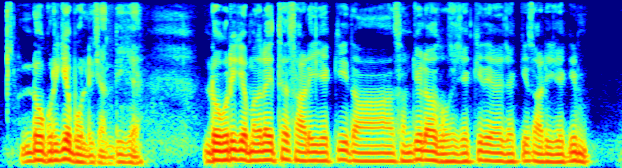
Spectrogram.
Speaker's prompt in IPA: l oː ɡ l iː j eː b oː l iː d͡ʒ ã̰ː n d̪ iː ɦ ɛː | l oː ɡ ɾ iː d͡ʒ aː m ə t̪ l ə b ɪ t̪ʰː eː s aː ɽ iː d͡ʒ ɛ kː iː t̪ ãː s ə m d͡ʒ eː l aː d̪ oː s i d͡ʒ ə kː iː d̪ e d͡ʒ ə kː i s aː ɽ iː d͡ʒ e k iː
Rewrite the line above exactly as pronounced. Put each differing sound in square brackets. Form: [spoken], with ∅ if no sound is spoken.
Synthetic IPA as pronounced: l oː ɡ [ɾ] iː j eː b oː l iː d͡ʒ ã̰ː n d̪ iː ɦ ɛː | l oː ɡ ɾ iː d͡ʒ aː m ə t̪ l ə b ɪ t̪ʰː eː s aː ɽ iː d͡ʒ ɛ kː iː t̪ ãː s ə m d͡ʒ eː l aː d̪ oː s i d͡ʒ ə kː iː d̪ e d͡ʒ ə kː i s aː ɽ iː d͡ʒ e k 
